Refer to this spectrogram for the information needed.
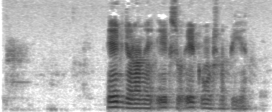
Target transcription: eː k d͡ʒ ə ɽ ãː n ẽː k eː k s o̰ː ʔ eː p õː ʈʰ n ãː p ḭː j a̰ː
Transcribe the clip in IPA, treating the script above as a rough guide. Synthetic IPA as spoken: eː k d͡ʒ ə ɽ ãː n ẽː ʔ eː k s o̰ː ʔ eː k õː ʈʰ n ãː p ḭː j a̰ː

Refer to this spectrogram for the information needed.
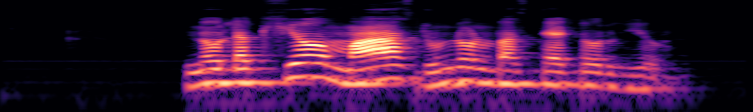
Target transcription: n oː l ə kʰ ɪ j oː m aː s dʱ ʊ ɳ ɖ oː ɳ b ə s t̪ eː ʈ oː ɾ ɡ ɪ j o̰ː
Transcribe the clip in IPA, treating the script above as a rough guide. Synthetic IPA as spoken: n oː l ə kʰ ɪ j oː m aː s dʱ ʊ ɳ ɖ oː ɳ b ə s t̪ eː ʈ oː ɾ ɡ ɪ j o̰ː

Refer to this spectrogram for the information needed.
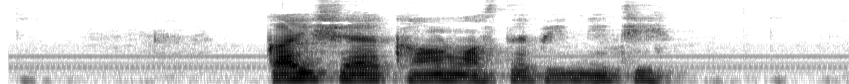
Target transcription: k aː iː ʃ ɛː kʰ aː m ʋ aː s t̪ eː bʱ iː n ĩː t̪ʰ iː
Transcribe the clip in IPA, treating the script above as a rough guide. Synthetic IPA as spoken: k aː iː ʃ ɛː kʰ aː ɳ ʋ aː s t̪ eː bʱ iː n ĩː t̪ʰ iː

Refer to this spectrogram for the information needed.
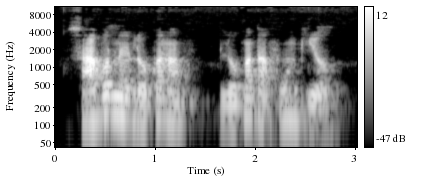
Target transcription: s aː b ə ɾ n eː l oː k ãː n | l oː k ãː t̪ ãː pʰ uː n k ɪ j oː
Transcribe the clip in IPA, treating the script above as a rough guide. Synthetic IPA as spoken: s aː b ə ɾ n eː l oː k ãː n | l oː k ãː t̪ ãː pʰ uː n k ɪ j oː

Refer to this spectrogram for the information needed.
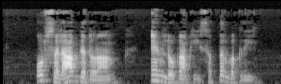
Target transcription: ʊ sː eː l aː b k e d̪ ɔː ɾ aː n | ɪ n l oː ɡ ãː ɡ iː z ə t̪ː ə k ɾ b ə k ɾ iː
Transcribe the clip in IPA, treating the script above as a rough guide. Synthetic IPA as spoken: ʊ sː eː l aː b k e d̪ ɔː ɾ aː n | ɪ n l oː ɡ ãː k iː s ə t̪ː ə ɾ b ə k ɾ iː

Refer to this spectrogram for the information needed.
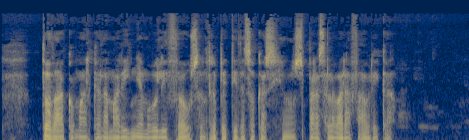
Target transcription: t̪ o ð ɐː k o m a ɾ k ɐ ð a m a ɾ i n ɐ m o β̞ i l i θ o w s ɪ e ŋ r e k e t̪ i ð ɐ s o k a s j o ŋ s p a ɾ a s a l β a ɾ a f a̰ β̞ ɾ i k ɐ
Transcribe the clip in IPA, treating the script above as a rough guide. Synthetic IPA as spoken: t̪ o ð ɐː k o m a ɾ k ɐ ð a m a ɾ i ɲ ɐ m o β̞ i l i θ o w s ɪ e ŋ r e p e t̪ i ð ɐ s o k a s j o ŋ s p a ɾ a s a l β a ɾ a f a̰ β̞ ɾ i k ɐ

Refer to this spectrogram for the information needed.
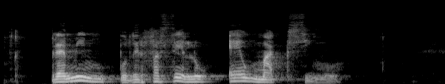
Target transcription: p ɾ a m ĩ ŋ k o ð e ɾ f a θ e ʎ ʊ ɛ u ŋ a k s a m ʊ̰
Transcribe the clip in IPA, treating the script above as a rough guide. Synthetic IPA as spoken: p ɾ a m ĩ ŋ p o ð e ɾ f a θ e l ʊ ɛ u m a k s i m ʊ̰

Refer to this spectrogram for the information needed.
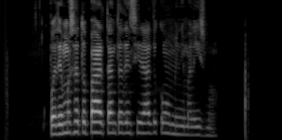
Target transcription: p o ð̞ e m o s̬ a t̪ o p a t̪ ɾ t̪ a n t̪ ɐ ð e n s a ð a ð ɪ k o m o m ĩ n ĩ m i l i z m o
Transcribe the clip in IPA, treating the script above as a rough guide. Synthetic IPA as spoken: p o ð̞ e m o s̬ a t̪ o p a ɾ t̪ a n t̪ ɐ ð e n s i ð a ð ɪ k o m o m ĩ n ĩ m a l i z m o

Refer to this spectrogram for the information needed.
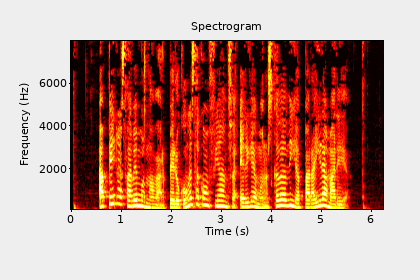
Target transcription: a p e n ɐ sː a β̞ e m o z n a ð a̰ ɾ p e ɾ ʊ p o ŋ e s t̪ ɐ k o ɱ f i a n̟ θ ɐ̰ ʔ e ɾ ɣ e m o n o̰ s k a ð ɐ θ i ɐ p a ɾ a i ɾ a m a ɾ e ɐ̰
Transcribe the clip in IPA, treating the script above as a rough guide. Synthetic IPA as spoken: a p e n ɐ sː a β̞ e m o z n a ð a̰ ɾ p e ɾ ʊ k o ŋ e s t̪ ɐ k o ɱ f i a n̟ θ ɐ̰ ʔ e ɾ ɣ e m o n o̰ s k a ð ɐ ð i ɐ p a ɾ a i ɾ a m a ɾ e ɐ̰

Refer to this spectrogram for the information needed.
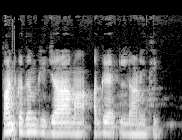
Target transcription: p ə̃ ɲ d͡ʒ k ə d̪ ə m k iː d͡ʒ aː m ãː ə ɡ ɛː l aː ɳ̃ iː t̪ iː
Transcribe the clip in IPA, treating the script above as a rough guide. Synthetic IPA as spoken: p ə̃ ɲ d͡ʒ k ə d̪ ə m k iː d͡ʒ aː m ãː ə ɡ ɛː l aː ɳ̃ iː t̪ʰ iː

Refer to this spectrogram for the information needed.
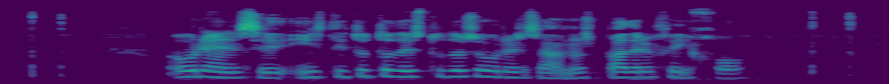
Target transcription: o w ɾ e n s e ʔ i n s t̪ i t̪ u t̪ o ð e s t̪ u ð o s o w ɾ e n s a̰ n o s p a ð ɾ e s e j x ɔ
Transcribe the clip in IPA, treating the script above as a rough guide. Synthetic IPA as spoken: o w ɾ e n s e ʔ i n s t̪ i t̪ u t̪ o ð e s t̪ u ð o s o w ɾ e n s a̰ n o s p a ð ɾ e f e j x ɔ

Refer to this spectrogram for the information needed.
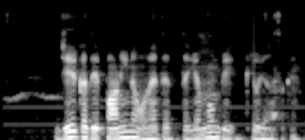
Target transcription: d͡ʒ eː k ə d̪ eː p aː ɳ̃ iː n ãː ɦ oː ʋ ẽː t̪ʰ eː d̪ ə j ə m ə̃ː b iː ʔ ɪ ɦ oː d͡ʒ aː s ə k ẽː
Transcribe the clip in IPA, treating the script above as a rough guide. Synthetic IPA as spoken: d͡ʒ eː k ə d̪ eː p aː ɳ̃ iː n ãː ɦ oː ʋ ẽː t̪ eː t̪ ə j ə m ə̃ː b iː k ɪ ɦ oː d͡ʒ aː s ə k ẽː

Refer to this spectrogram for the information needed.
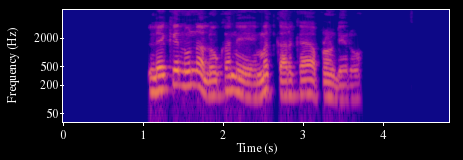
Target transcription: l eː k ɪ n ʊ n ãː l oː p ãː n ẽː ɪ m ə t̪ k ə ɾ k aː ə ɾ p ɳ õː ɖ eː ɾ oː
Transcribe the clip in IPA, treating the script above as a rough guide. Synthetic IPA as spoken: l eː k ɪ n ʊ n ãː l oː k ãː n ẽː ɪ m ə t̪ k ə ɾ k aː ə p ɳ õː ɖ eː ɾ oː

